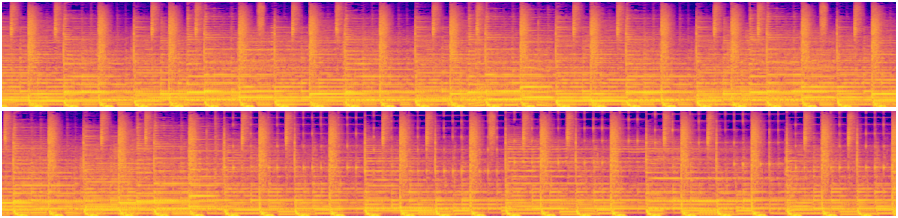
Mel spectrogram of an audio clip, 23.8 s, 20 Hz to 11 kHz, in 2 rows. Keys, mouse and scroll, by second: 0.6-1.7 drag, 2.8-4.8 middle drag, 4.8 ctrl+r, 7.9 s, 10.1-11.8 drag, 11.8 s, 13.7 KP_1, 15.4 ctrl+r, 19.1 click, 21.7-22.2 scroll down 2, 22.2-22.6 scroll up 1, 22.6 Tab.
